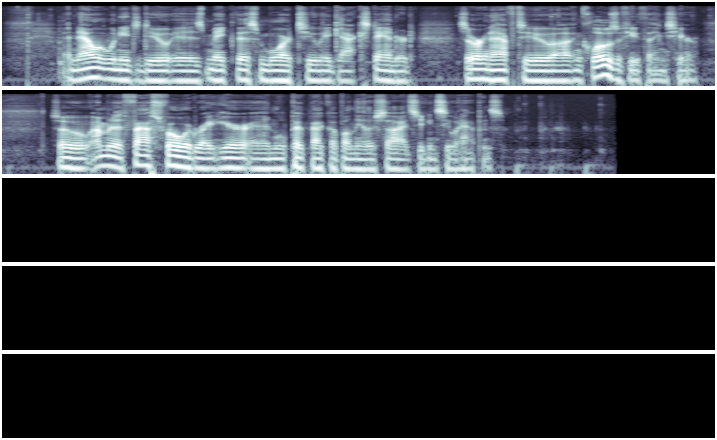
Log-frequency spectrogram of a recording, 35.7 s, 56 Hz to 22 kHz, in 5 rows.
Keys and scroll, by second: 5.7 Tab, 13.6 ctrl+f, 13.7 a, 14.5 a, 15.4 shift+a, 16.4 ctrl+f, 16.5 a, 17.8 shift+a, 18.0 shift+super+z, 18.6 a, 19.2 shift+f, 20.4 shift+f, 21.6 shift+f, 23.3 shift+super+f, 25.8-29.1 typing, 30.2-32.9 typing, 34.7 shift+f.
